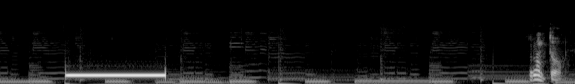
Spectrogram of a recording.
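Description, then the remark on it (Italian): A single loud, steady ringback tone of an outgoing phone call sounds for about a second, then stops, over a busy background of music-like sounds and faint voices. “Andiamo a conoscere questi sconosciuti, dai. Andiamo. Suona. Squilla.”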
